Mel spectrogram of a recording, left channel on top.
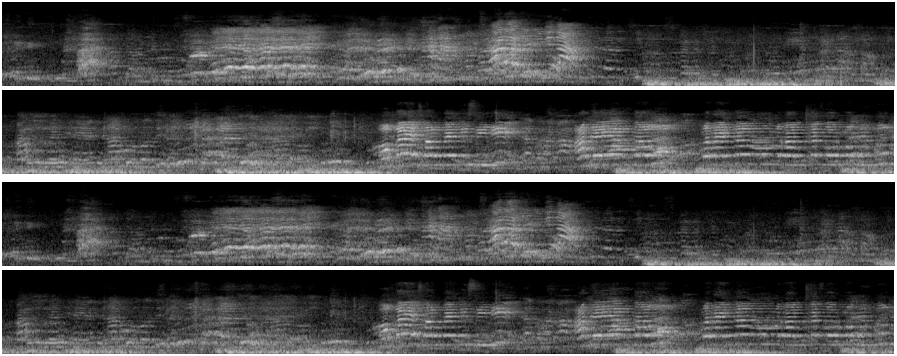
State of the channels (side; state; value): right; quieter; 3.1 dB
